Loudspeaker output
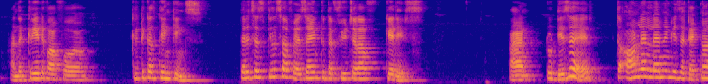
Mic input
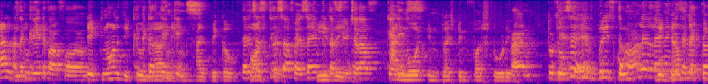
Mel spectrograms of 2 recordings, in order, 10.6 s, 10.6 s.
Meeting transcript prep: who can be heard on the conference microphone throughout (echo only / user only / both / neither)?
both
